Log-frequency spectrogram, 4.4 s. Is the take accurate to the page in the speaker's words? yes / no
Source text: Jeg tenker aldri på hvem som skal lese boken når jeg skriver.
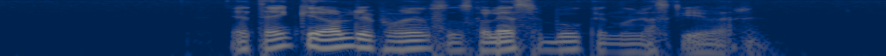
yes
